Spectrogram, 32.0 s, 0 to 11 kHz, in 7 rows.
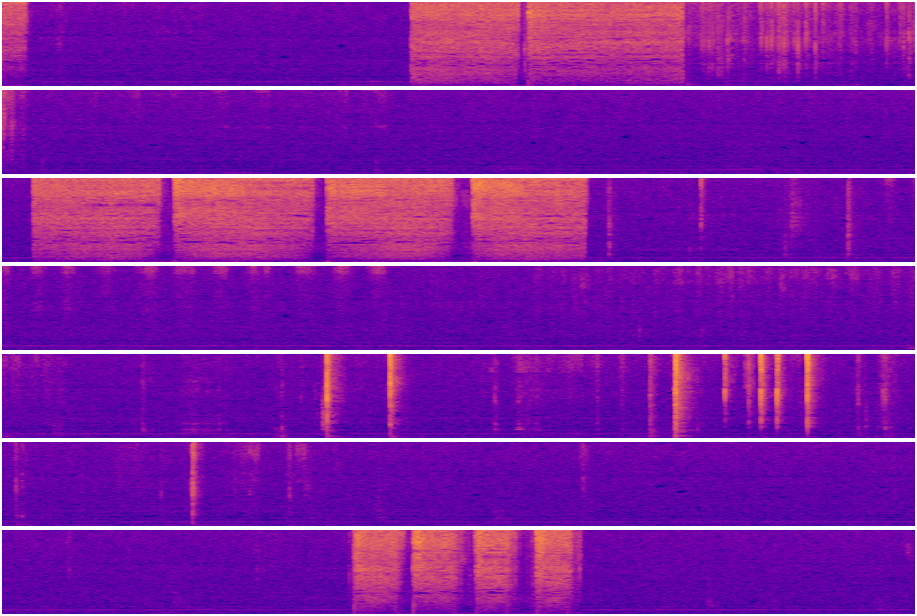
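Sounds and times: paint spray hissing: 2.1 - 3.6, 9.3 - 12.1, 29.2 - 30.3.

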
